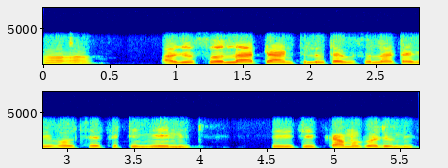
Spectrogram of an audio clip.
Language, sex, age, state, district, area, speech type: Odia, male, 30-45, Odisha, Puri, urban, conversation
